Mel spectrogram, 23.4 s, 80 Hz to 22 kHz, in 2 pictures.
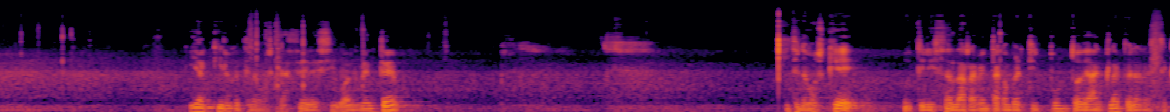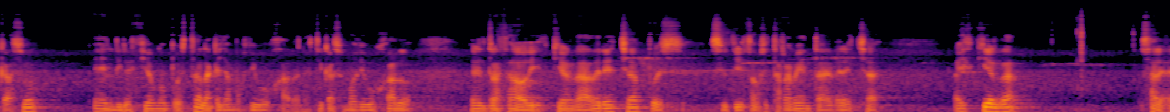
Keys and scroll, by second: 0.3 Escape, 3.0 shift+c.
